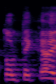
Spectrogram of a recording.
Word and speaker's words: tolteca: la palabra y recuerden que las palabras en aguas de dos sílabas en adelante todas son llanas en si se pronuncian en la penúltima sílaba se producía el acento la tolteca yo deriva de toltecas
